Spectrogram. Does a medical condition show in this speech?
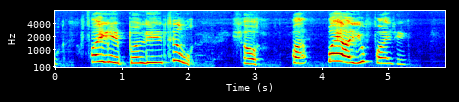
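Yes: cerebral palsy; speech hard to understand.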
